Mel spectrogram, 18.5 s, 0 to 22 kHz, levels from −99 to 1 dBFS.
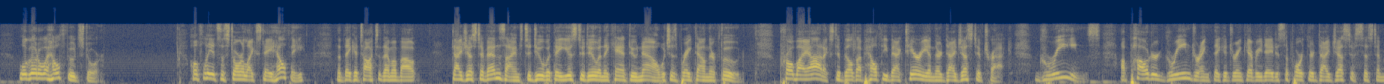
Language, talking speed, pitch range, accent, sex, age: English, 215 wpm, 130-165 Hz, American, male, 40-59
